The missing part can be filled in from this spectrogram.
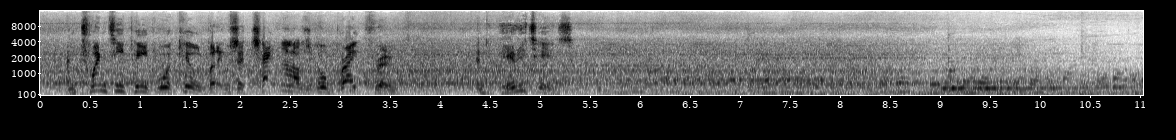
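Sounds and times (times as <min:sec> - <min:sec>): faint whine: 0:00.0 - 0:11.0
underground train rumbling: 0:00.0 - 0:11.0.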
